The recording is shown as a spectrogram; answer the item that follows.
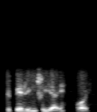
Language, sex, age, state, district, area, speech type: Manipuri, male, 18-30, Manipur, Churachandpur, rural, conversation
